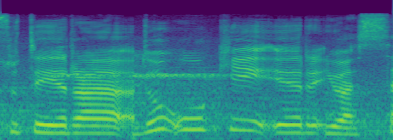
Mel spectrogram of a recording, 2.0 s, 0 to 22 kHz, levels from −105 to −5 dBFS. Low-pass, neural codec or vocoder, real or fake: 14.4 kHz; none; real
